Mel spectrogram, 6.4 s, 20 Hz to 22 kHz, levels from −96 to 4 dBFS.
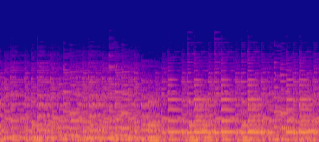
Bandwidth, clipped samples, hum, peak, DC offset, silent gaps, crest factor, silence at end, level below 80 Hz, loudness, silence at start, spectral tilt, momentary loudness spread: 5.2 kHz; under 0.1%; none; -14 dBFS; under 0.1%; none; 14 dB; 0 s; -42 dBFS; -29 LUFS; 0 s; -10.5 dB/octave; 4 LU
